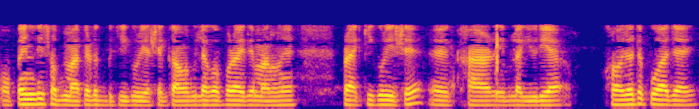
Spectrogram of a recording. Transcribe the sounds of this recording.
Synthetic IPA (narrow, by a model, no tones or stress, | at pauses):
opɛnlisɔbmaɹkɛtɔt̚bikɹikoɹiasɛɡãʊ̃bilakɔɹpɔɹaetɛmanuɦɛpɹajkikoɹiasɛkʰaɹejbilakjuɾia | kʰɔɦɔzɔt̬ɛpʊwazaj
